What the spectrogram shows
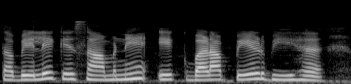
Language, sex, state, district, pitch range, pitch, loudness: Hindi, female, Jharkhand, Palamu, 205-240 Hz, 215 Hz, -17 LUFS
